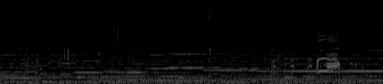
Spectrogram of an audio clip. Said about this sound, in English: And we have another chicken.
